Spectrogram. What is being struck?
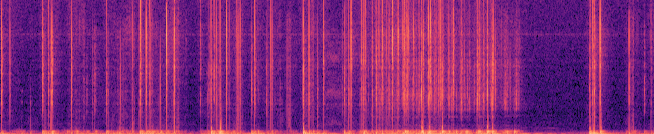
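Metal mesh microphone grille.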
